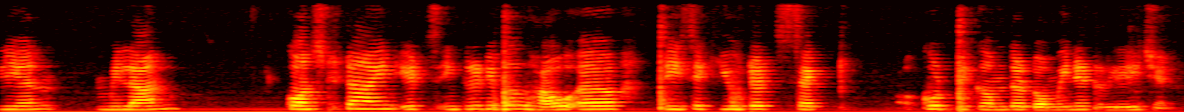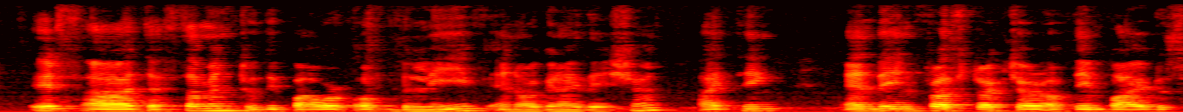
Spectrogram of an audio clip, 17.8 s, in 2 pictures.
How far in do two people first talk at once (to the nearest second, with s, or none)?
none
